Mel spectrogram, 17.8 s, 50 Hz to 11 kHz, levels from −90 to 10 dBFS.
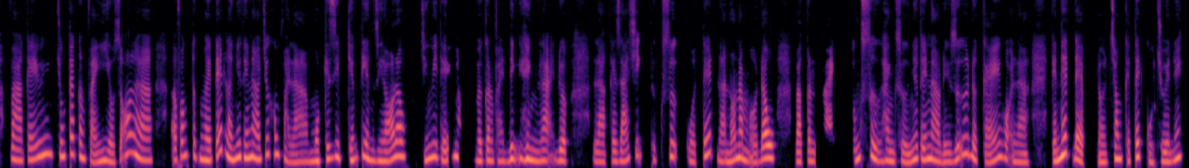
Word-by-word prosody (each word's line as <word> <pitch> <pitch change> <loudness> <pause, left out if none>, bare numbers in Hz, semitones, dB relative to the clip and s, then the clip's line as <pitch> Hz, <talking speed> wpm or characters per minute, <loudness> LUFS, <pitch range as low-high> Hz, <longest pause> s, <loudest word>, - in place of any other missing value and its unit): Và 215 -3 0
cái 220 +2 -1 0.3
chúng 280 -1 +1
ta 330 +3 0
cần 275 -6 0
phải 170 -4 -4
hiểu 190 -3 +1
rõ - - -6
là, 235 -12 +1 0.2
ờ, 215 - -4
phong 285 +2 -1
tục 290 -5 -4
ngày 210 -2 +4
Tết 335 - -1
là 265 - +5
như 240 +4 +5
thế 255 -2 +4
nào, 255 -4 +5
chứ 320 +6 -3
không 325 0 -1
phải 210 -8 -4
là 175 +2 -6
một 185 +2 +1
cái 235 +1 +1
dịp 260 -1 +1
kiếm 215 +3 0
tiền 255 -8 +2
gì 195 0 0
đó 190 +5 +2
đâu. 285 +1 +4 0.2
Chính 225 +3 +1
vì 270 0 +3
thế 205 -6 -1
mà 280 - +3 0.2
người 195 -2 0
cần 205 0 0
phải 190 -1 -6
định 230 +2 +2
hình 215 -4 +3
lại 205 +4 -4
được 195 -2 0 0.3
là 180 -1 -4
cái 190 - -2
giá 190 +2 -2
trị 300 +2 -8 0.2
thực 220 - -11
sự 275 -3 -2
của 185 -4 -5
Tết 305 0 -1
là 185 -2 -4
nó 185 +4 +1
nằm 245 -4 +4
ở 170 - -5
đâu, 245 +4 +5 0.3
và 185 -1 +1
cần 195 -2 -2
phải 150 - -9 0.3
ứng 215 +5 +1
xử, 260 -6 +1
hành 190 0 -1
xử 180 -1 -3
như 200 +8 +2
thế 225 -2 +1
nào 220 -6 +3
để 175 +1 -3
giữ 240 - 0
được 250 -9 +1
cái, 180 +10 -1
gọi 230 -4 -3
là, 175 -2 -3 0.3
cái 190 - +2
nét 305 +9 +7
đẹp 200 -7 +3 0.2
ở 170 - -1
trong 235 -1 +3
cái 190 -4 -6
Tết 275 +1 +3
cổ 175 - -4
truyền 180 -1 -1
ấy. 240 +5 +3
215 Hz, 270 wpm, -24 LUFS, 190-255 Hz, 0.3 s, nét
